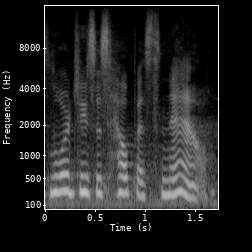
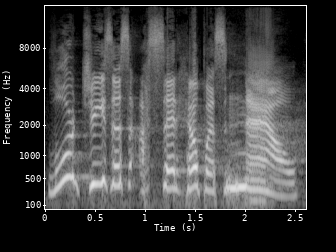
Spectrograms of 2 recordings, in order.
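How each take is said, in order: First: Imitating a calm prayer; quiet prayer. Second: Much higher, much louder, slow demanding plea; imitating a shouted, angry prayer. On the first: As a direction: pray it gently, unhurried. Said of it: "she just kind of prays it". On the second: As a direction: order Jesus to help, furious. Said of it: "she gets mad 'cause he's still choking".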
